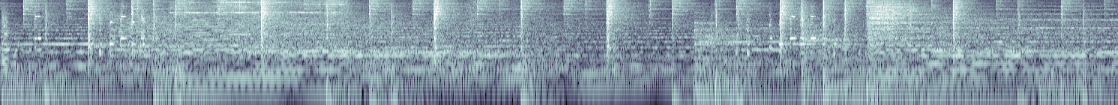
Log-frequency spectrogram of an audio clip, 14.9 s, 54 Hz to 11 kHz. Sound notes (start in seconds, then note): 3.1 machine whirring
